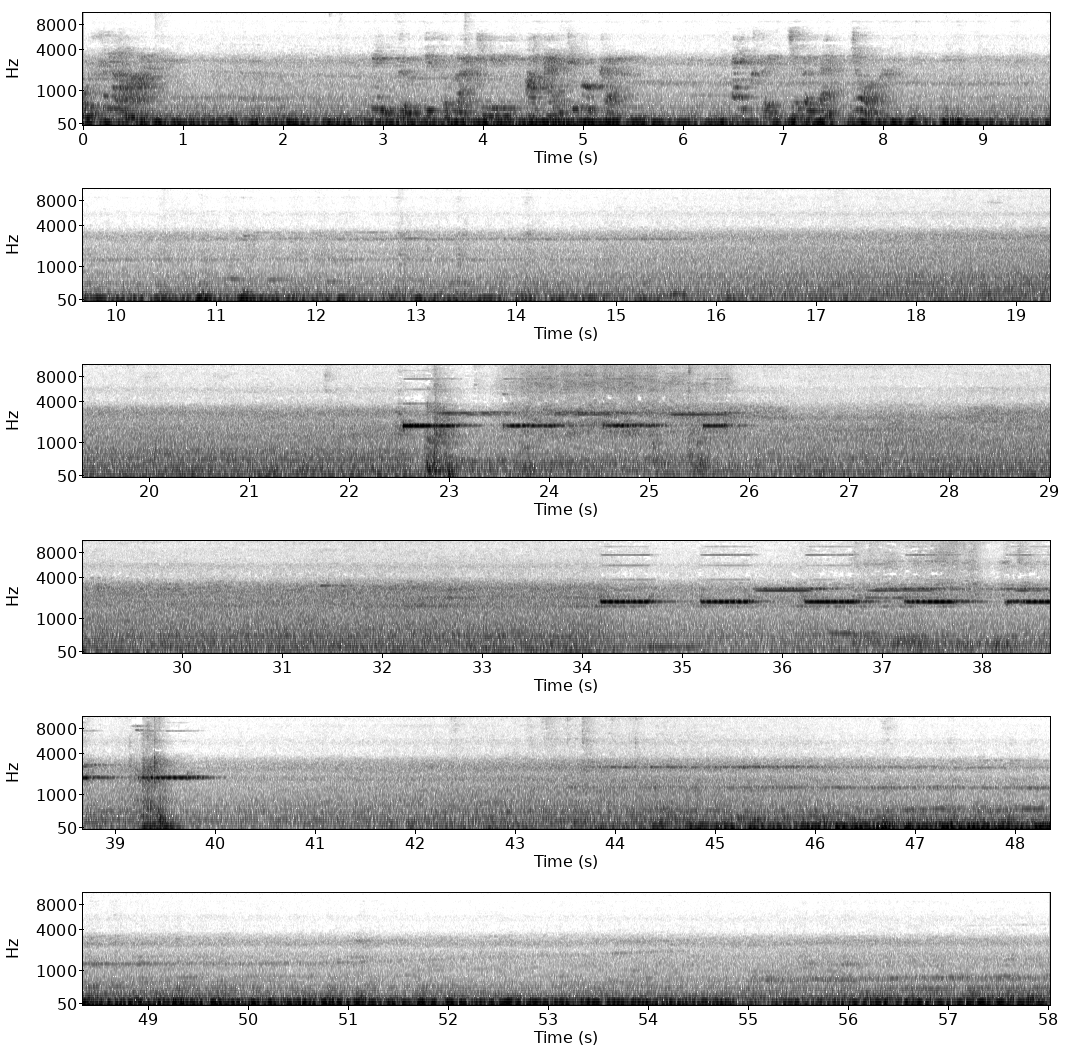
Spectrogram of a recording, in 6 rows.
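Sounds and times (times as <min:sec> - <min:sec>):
train low rumble: 0:00.0 - 0:58.0.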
